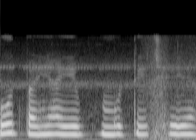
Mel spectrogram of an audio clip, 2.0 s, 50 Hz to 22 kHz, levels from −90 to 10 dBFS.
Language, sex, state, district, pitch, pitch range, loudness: Maithili, female, Bihar, Madhepura, 235 Hz, 230-240 Hz, -14 LUFS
